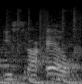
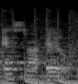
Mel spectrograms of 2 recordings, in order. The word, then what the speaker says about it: Israel: Misalnya mengucapkan kata Israel harus diucapkan Israel, bukan Israel.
